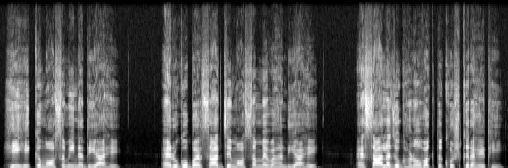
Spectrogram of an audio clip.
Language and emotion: Sindhi, neutral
